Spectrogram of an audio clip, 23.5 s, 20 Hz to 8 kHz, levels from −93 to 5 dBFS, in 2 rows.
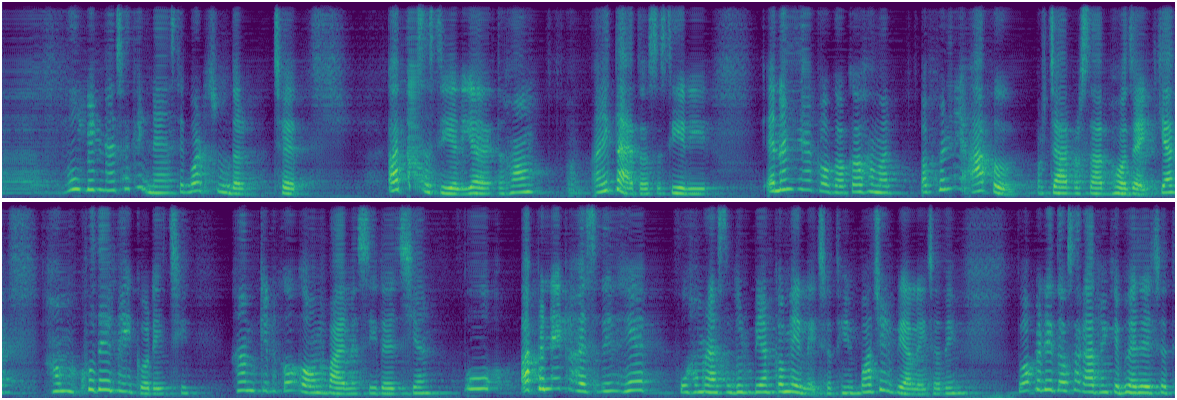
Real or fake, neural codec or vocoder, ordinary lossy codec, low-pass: fake; codec, 16 kHz, about 1 kbps, DyCAST, with the encoder's durations; none; none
